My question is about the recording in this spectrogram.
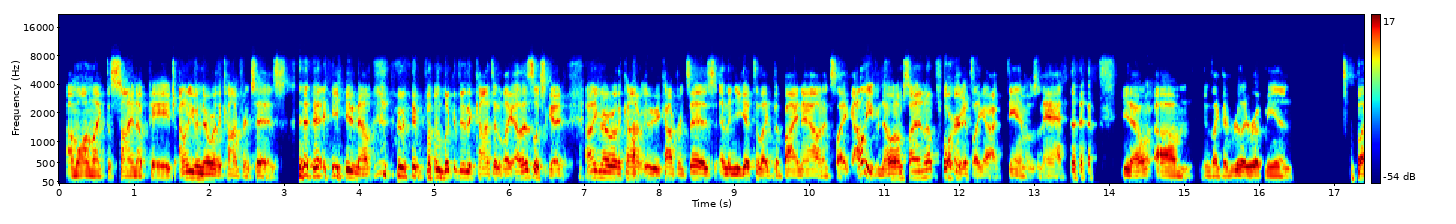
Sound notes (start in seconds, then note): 2.9 chuckling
